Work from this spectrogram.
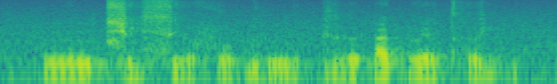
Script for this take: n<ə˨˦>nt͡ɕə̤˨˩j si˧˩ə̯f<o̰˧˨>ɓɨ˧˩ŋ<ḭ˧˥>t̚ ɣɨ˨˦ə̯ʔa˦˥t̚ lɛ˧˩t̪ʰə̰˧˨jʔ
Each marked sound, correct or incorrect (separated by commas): correct, incorrect, incorrect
